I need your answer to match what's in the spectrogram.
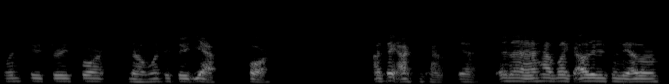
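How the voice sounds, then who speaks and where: A man's voice: medium pitch, level tone, fairly quick, lo-fi sound. A young man co-hosting a casual podcast chat, rambling with lots of fillers and laughs. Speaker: podcast co-host.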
